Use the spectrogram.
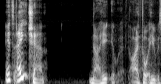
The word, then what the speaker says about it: Etienne: The Saints getting Travis Achan. Who is Travis Achan? Apparently, that's Travis Etienne.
